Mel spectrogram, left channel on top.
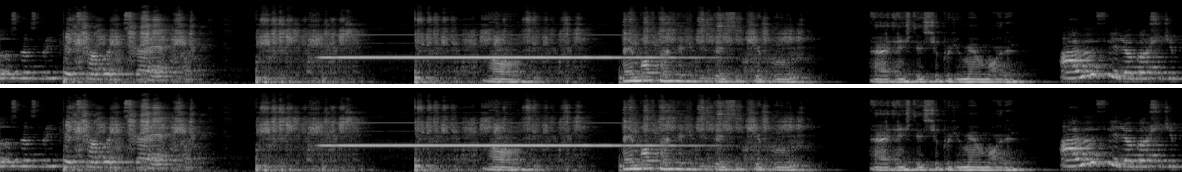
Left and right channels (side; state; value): both; identical; correlation 1.00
